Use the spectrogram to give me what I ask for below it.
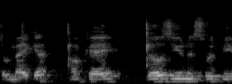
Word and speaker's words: omega: letter Omega looks like a W but it's pronounced Omega okay those units would be radians per second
